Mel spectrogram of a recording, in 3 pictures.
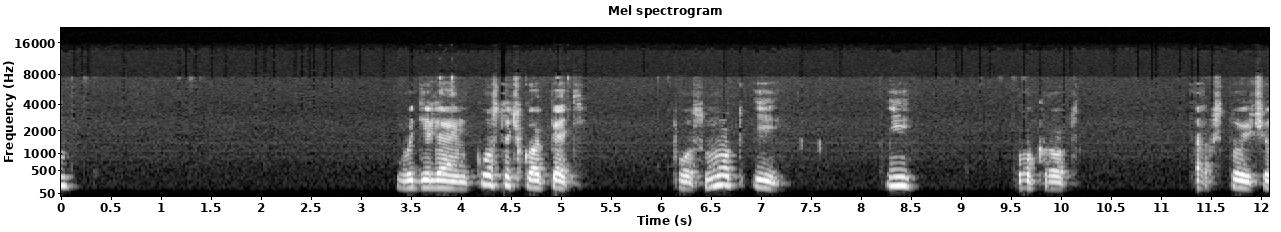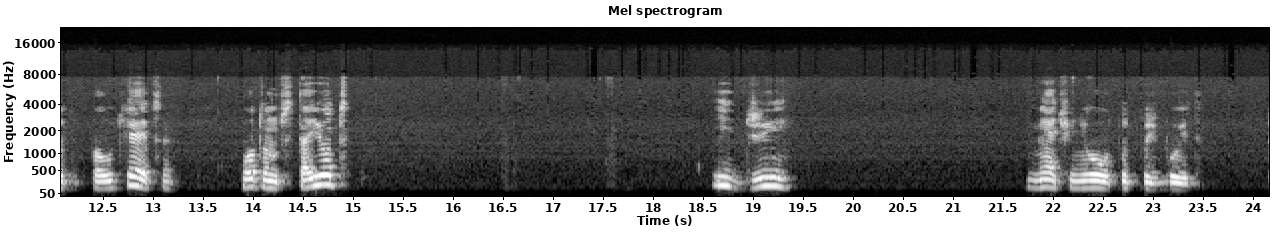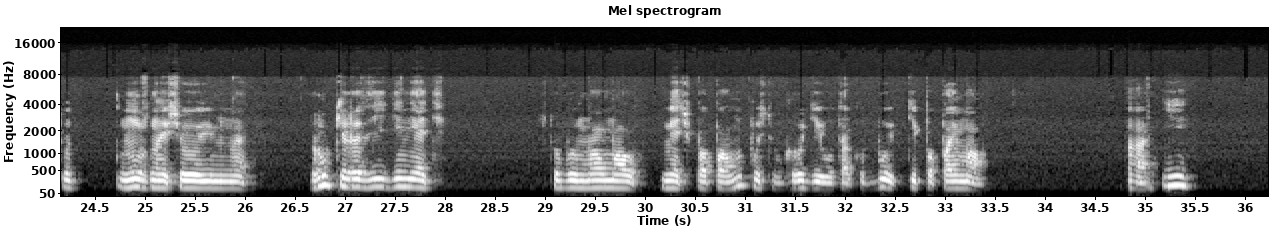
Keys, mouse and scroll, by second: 0.2 click, 1.2 click, 2.4-3.5 scroll up 2, 3.8 click, 3.8-4.2 scroll up 2, 5.1 click, 8.3 i, 11.9 click, 14.6 middle click, 16.7 shift+middle click, 19.0 g, 25.5-26.4 scroll up 2, 26.0 middle click, 27.1 middle click, 31.0 middle click, 34.9 a.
